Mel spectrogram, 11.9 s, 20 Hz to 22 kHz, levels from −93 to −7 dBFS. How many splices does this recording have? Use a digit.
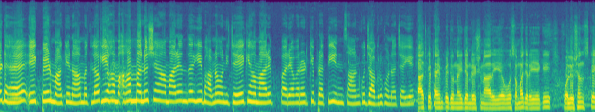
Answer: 2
